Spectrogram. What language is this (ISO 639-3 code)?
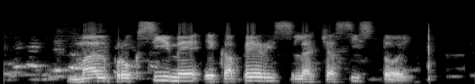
epo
